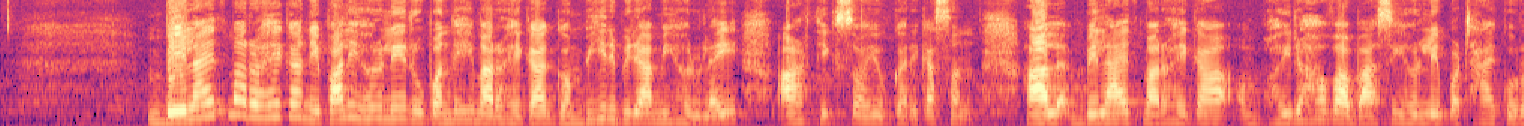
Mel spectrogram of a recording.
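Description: A young woman reads out the news clearly into a microphone.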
